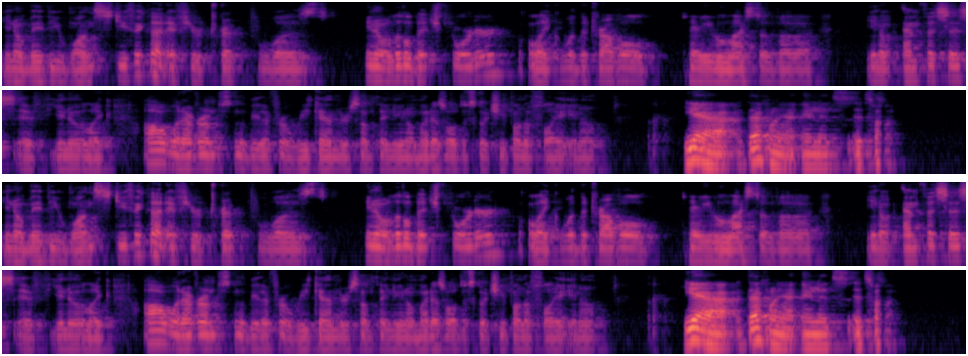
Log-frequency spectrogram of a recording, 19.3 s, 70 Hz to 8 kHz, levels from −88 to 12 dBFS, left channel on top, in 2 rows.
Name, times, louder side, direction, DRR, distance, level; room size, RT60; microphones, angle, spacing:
voice 1, 0.0-3.3 3.6-6.4 6.9-8.1 8.7-15.6, right 1 dB, 20° right, 5 dB, 1.5 m, -36 dB
voice 2, 16.5-18.4, right 3 dB, 85° right, 3 dB, 1.5 m, -23 dB
25.5 x 19.5 x 2.2 m, 0.34 s
head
